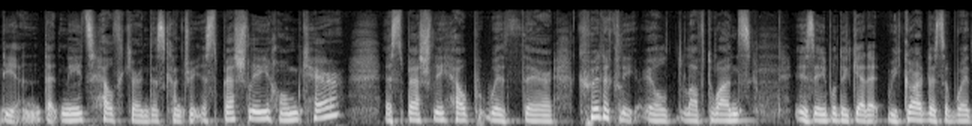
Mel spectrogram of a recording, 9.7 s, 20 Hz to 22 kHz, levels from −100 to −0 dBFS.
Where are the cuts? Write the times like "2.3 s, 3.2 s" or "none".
none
